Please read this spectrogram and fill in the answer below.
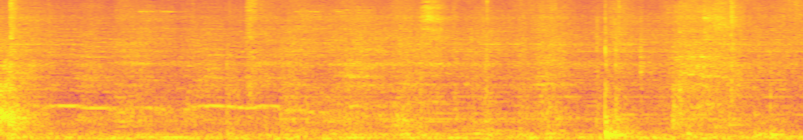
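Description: Room tone of a large hall with a steady low hum, and a single sharp thump about four and a half seconds in.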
